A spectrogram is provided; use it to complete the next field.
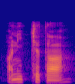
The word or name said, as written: aniccata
